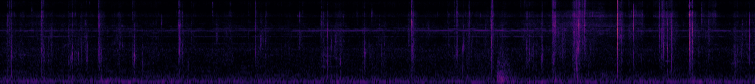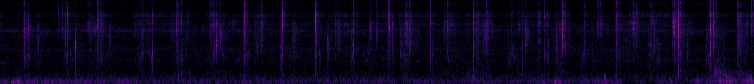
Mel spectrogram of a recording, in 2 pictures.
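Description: Footsteps on a wet, slushy road: a run of faint, irregular steps and small clicks over a low rumble.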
